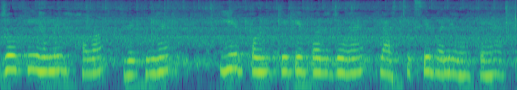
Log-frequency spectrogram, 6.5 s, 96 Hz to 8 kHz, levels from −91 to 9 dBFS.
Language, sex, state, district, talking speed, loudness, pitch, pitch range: Hindi, female, Punjab, Pathankot, 150 wpm, -15 LUFS, 235 Hz, 220-245 Hz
